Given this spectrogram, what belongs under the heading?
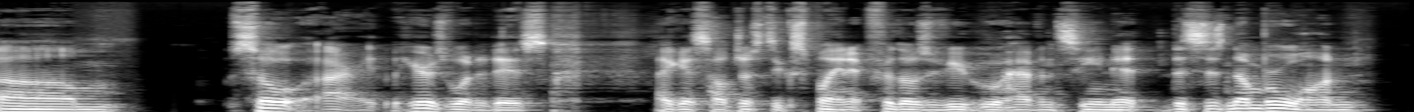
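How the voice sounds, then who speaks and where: This man's voice is very deep and low, moving at a moderate pace. The recording is very clean, with a silent background. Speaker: podcast co-host. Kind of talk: casual chat. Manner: kept quiet to not wake baby; animated.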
